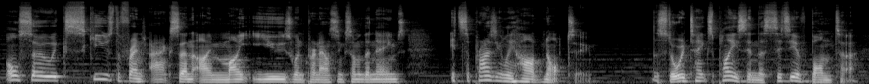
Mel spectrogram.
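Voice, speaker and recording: Animated man narrating a video essay. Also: mid-range voice. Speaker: video essayist, film reviewer. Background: background music.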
